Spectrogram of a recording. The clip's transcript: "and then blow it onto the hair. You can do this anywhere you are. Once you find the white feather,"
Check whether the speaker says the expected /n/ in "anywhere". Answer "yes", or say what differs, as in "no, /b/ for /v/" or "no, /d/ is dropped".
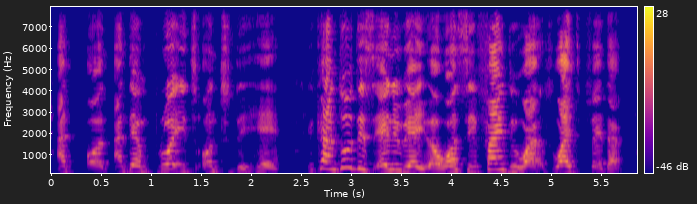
no, /l/ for /n/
